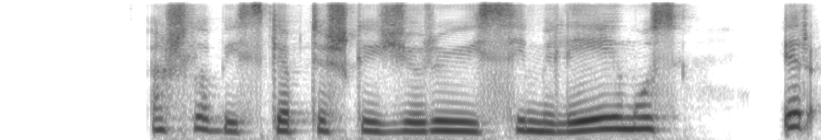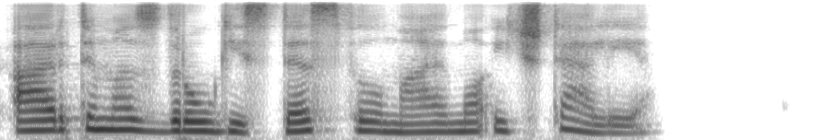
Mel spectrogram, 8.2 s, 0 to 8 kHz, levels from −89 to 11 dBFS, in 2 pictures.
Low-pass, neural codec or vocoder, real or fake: 7.2 kHz; codec, 16 kHz, 0.7 kbps, FocalCodec; fake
